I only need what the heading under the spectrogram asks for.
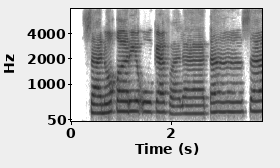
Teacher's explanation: Nunnya disamarkan karena dia ikhfa, nun sukun ketemu sin. Sinnya 2 harokat.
